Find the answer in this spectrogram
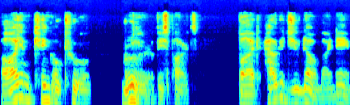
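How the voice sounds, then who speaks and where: A man's put-on character voice at medium pitch and moderate pace, with very wide pitch swings and big swings in loudness. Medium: read story.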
